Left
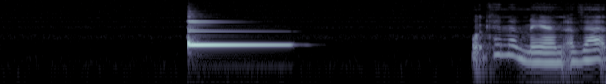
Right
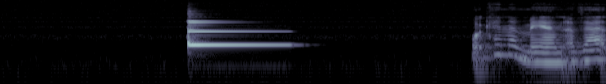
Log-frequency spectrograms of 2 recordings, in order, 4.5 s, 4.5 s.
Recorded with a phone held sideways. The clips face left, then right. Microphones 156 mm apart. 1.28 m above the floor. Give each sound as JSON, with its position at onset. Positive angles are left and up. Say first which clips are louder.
{"t": 1.4, "sound": "a bell", "louder": "left 7 dB", "side_deg": 30, "distance_m": 0.7}
{"t": 3.5, "sound": "a woman speaking", "louder": "left 8 dB", "side_deg": 35, "distance_m": 0.7}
